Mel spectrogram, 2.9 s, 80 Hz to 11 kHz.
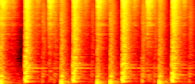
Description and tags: Drumloop DnB 1
A drum n bass / jungle / breakbeat drumloop I recorded here in my attic.
Recorded with Presonus Firebox & Samson C01.
kick, loop, groove, break, bass, rhythm, drumloop, hihat, groovy, breakbeat, beat, drum, snare, jungle, dnb, amen, breaks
